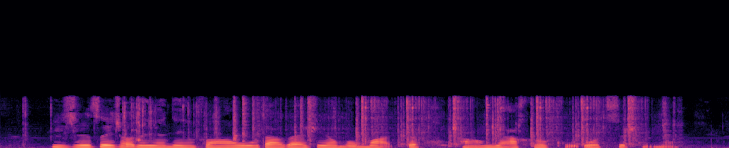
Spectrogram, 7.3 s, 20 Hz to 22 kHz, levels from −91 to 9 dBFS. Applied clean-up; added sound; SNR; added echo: none; Coin (dropping); 17 dB; none.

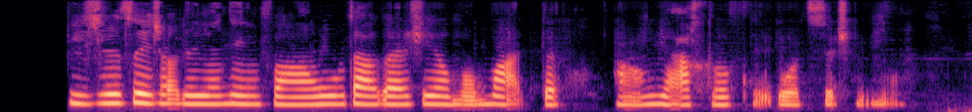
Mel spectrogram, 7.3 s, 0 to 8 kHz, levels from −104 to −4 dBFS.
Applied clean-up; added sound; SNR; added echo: neural mask model DeepFilterNet 3.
